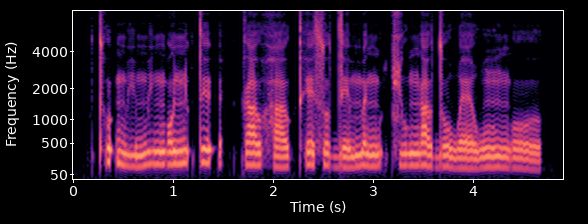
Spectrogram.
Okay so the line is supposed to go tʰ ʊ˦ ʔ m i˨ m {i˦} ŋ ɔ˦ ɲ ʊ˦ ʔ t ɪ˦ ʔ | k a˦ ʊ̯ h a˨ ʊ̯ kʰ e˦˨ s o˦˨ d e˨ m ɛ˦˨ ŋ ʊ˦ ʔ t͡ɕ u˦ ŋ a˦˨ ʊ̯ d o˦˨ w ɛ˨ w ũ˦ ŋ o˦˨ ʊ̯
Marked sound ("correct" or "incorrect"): correct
